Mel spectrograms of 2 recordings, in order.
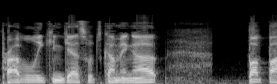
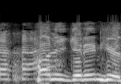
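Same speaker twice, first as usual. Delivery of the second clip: calling out; 11 semitones higher than usual. Pretend. Calling spouse into room.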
